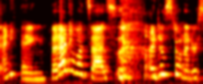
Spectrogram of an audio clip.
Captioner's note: laughs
